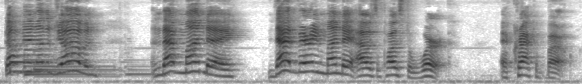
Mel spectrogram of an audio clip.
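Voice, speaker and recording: Over soft background music in an echoey room, a man with an extremely high-pitched, very animated yet unhurried voice vlogs. He rambles casually through an aggrieved rant about his complaints, swearing nonstop.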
